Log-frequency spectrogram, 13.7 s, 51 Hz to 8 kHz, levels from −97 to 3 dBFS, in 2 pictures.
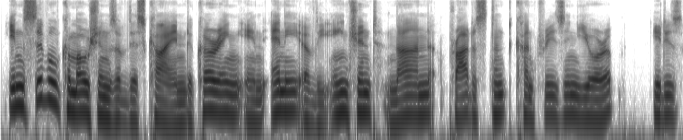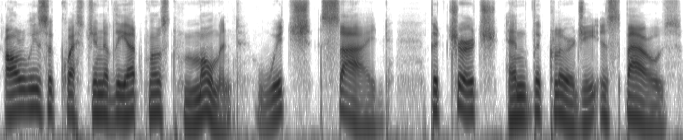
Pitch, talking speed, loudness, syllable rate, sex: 125 Hz, 150 wpm, -19 LUFS, 4.3 syllables/s, male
